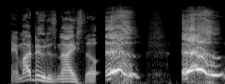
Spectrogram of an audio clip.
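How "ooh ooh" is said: squealed ooh, way up high; high excited ooh. Real, not acted. Watching the slam on film, high excited ooh.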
